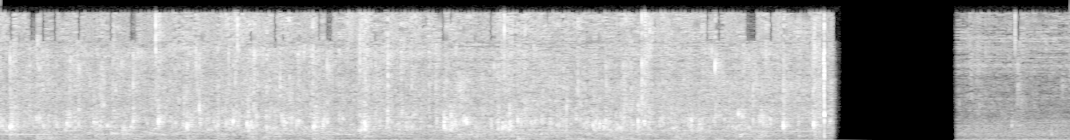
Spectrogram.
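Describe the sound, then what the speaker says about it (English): A new water pump pushes water through an intake hose, producing a steady close rushing and gurgling splash that runs unbroken, cuts out briefly near the end, then resumes. "this is at least working and it's pumping water."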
